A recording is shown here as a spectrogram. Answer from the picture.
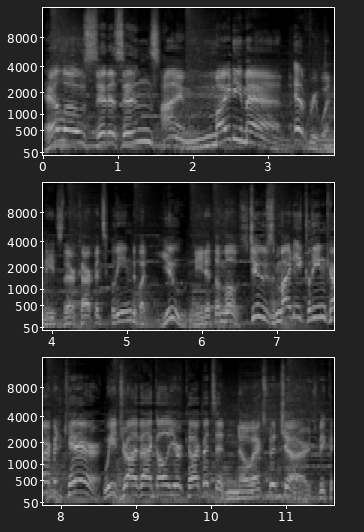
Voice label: commercial; MIGHTY CLEAN; 60 second interupting commercial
